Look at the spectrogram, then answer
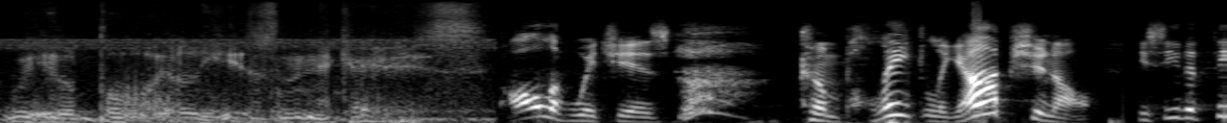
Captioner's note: gasp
